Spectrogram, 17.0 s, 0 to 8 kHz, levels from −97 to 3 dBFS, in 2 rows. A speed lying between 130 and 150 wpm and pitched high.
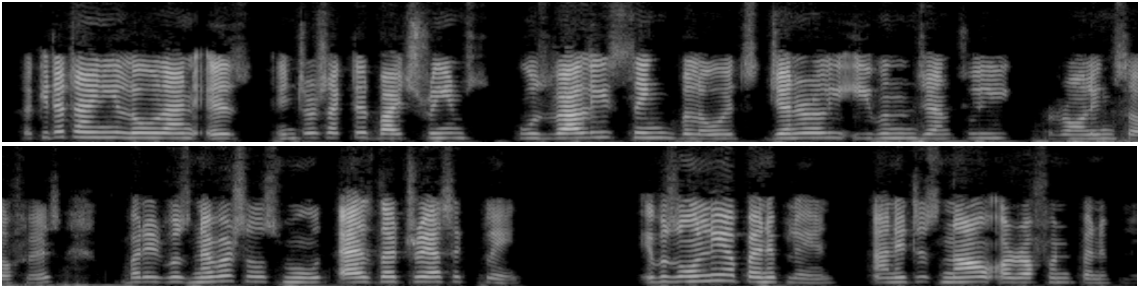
Yes: average, 140 wpm; very high, 260 Hz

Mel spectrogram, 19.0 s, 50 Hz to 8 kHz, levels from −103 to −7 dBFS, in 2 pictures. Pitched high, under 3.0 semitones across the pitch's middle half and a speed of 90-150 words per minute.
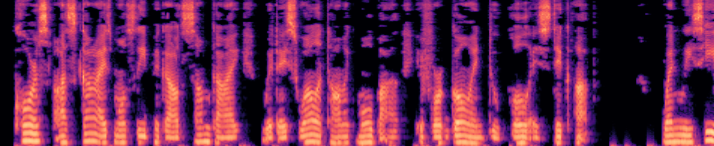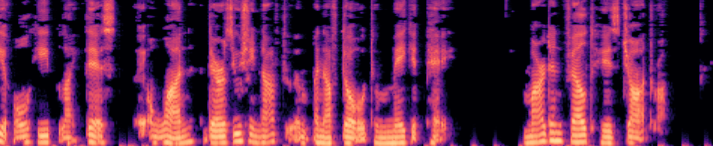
No: low, 125 Hz; narrow, 2.5 semitones; average, 140 wpm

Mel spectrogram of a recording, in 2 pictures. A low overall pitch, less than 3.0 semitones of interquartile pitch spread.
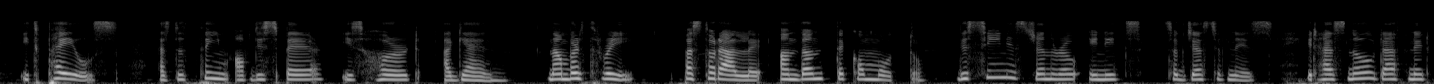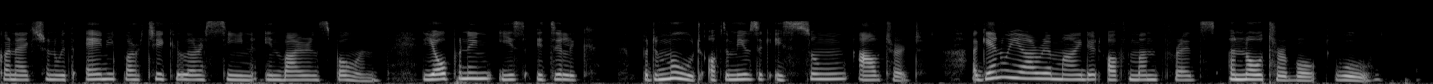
No: high, 225 Hz; narrow, 2.5 semitones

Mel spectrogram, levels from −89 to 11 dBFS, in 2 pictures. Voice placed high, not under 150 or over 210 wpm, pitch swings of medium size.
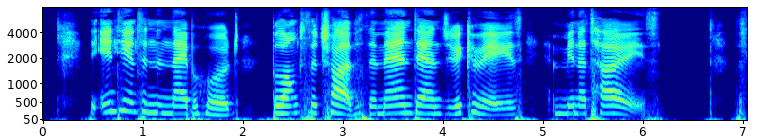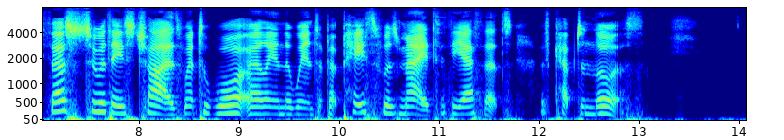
No: high, 200 Hz; average, 160 wpm; narrow, 2.3 semitones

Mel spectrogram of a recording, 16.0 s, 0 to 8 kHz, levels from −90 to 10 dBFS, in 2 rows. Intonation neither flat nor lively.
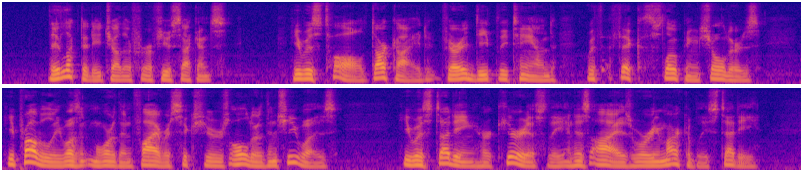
Yes: average, 4.2 semitones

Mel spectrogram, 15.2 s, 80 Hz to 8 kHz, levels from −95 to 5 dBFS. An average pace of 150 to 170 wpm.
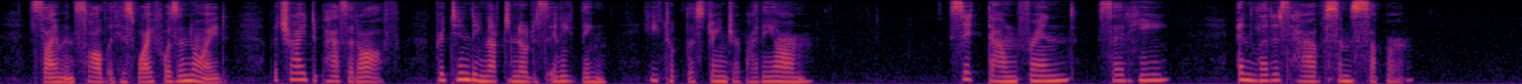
No: average, 140 wpm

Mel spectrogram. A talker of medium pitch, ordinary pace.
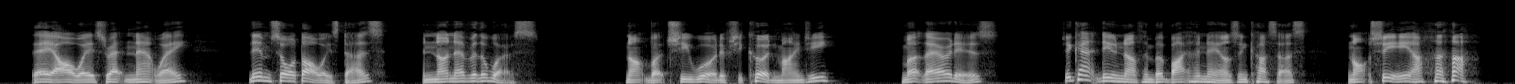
No: low, 120 Hz; average, 170 wpm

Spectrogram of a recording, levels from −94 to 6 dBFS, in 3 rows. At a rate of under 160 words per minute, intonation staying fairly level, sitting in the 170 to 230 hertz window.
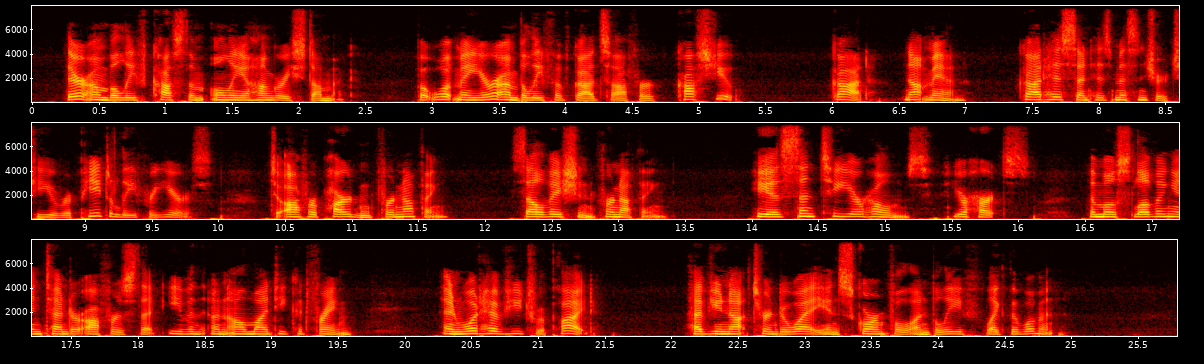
No: average, 175 wpm; narrow, 2.3 semitones; high, 190 Hz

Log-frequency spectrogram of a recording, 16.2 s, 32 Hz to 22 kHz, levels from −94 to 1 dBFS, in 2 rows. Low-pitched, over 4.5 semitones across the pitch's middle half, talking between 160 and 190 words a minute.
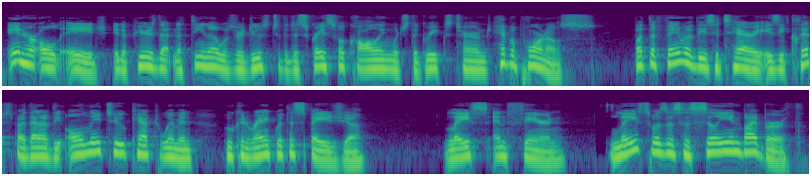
Yes: low, 130 Hz; wide, 5.6 semitones; average, 180 wpm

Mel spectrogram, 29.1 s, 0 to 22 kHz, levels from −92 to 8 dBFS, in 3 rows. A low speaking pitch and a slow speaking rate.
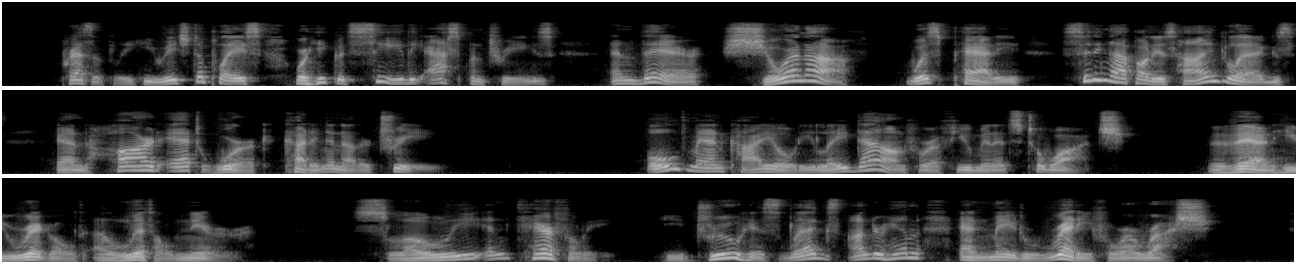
Yes: low, 125 Hz; slow, 130 wpm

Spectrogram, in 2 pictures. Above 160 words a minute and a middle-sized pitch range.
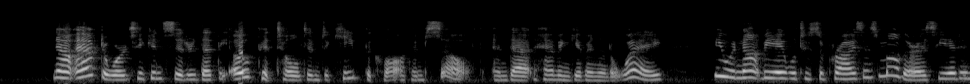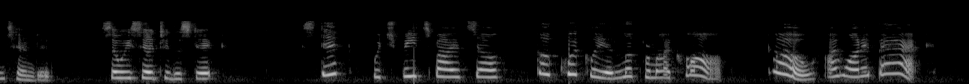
No: average, 175 wpm; wide, 7.9 semitones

